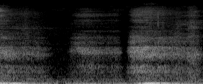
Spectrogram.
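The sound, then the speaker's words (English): A person imitates the heavy, raspy breathing of a monster in a video game: three loud, drawn-out breaths in a steady rhythm, each a harsh airy rush separated by brief pauses. “And it sounds like there's this heavy breathing, you know, it's just like...”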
